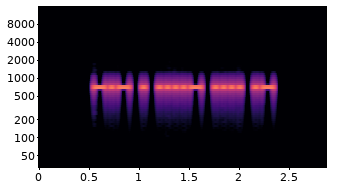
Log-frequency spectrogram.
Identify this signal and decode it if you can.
Morse code, heard as a keyed tone, about 32 wpm, 700 Hz. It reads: KE4HA
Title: USA Call Signs - 5 Characters - Repeated 3x - 30wpm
